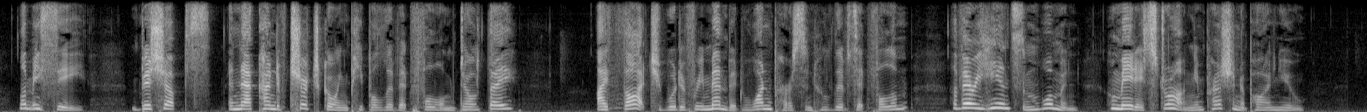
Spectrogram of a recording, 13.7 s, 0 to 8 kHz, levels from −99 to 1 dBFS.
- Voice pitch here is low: No, high, 225 Hz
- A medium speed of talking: Yes, average, 170 wpm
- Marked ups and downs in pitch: Yes, wide, 5.9 semitones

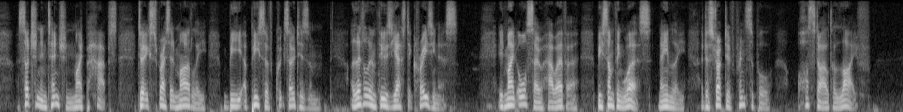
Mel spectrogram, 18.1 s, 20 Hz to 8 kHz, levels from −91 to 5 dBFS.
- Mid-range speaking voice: No, low, 115 Hz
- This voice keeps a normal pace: No, slow, 105 wpm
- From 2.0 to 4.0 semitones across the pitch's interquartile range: No, average, 5.3 semitones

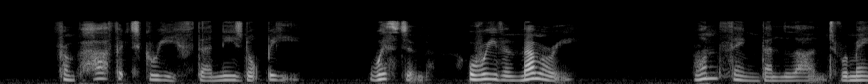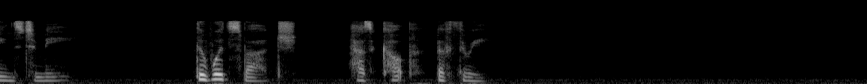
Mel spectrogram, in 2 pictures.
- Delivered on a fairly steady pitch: No, average, 4.1 semitones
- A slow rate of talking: Yes, slow, 85 wpm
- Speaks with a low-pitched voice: No, high, 195 Hz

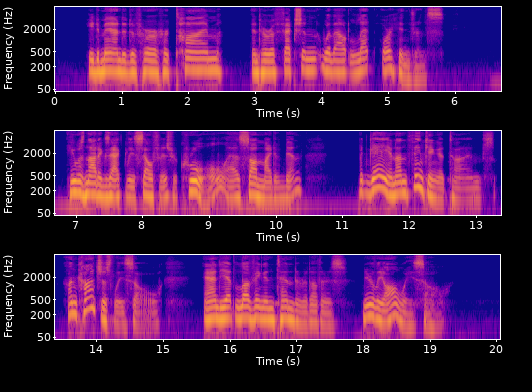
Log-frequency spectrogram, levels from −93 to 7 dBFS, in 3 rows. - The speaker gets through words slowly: Yes, slow, 130 wpm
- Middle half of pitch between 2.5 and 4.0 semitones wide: No, average, 4.6 semitones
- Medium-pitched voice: Yes, medium, 145 Hz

